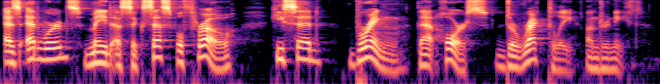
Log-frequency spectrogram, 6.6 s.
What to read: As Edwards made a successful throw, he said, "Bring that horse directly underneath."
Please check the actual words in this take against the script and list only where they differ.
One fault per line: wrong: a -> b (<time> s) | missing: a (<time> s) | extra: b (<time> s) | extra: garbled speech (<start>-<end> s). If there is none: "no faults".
no faults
